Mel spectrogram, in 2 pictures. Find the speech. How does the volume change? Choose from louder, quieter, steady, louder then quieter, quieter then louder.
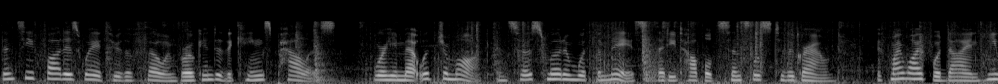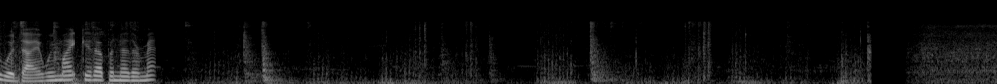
steady.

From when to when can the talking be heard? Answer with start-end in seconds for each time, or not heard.
0.0-11.6.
